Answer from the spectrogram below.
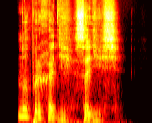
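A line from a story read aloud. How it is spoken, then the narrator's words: Quiet. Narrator (Russian): негромко произнес он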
